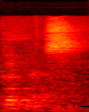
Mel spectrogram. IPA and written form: ˈgʊdnəs (goodness)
